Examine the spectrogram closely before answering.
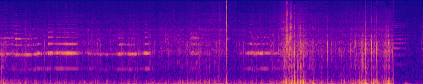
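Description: Mountain bike disc brakes squealing in a steady high tone while braking down a steep snowy descent, breaking off briefly and returning. There is a sharp click midway, and bursts of loud rough noise follow in the last few seconds.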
